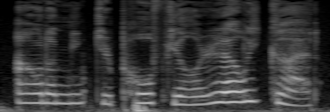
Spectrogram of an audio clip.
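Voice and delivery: ordinary delivery

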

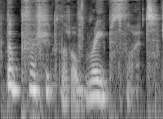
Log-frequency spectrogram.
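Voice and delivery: whispered taunt close to the ear. Acted. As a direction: lean in and whisper.

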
